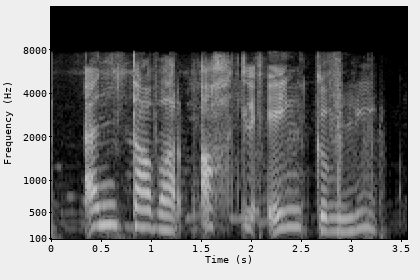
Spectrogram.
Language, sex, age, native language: Icelandic, male, 10, Icelandic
